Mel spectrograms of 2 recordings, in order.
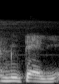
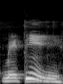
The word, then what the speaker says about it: Metilli: Now let's look at an example from Fernanda Metilli — not Mitelli... it's Metilli... Right? I said it wrong in a previous video...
